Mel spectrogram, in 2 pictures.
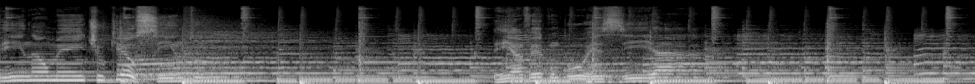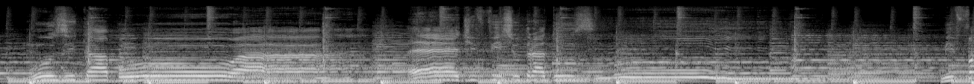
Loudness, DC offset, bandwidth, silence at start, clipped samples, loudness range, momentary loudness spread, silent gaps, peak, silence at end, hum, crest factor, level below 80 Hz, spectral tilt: -15 LUFS; under 0.1%; 16 kHz; 0 s; under 0.1%; 5 LU; 8 LU; none; 0 dBFS; 0 s; none; 14 dB; -26 dBFS; -6.5 dB/octave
